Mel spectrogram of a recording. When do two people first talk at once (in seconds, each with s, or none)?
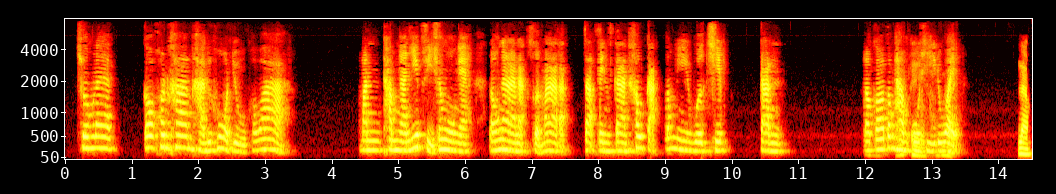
12.0 s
